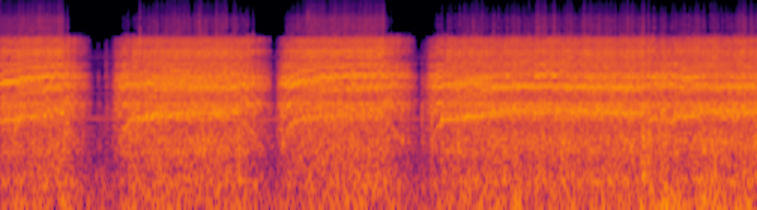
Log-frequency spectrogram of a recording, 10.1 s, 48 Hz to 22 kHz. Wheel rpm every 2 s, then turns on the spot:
100, 140, 140, 180, 210.
none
